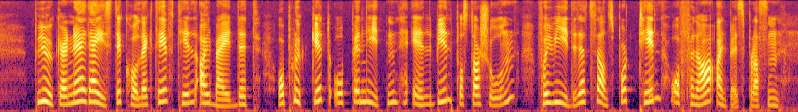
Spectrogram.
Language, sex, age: Norwegian, female, 54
